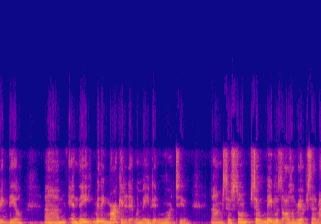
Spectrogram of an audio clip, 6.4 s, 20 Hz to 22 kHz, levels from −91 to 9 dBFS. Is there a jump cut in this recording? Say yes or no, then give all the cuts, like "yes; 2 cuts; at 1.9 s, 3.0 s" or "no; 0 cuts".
no; 0 cuts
